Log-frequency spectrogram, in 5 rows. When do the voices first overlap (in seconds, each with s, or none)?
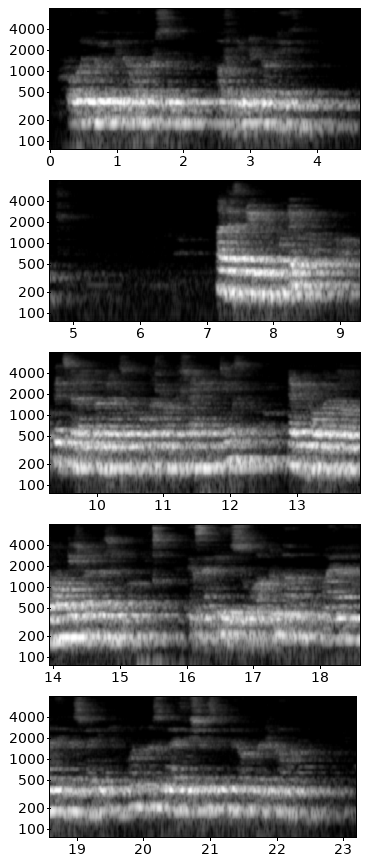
none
